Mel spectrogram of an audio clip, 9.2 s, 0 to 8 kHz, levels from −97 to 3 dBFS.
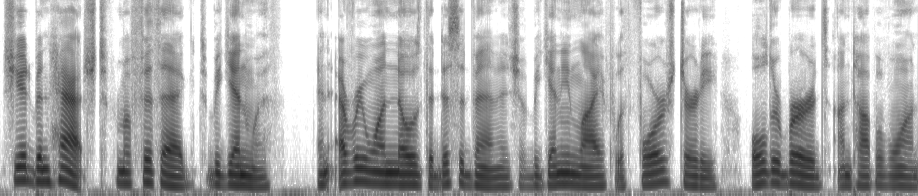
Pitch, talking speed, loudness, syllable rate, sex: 115 Hz, 190 wpm, -20 LUFS, 5.2 syllables/s, male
